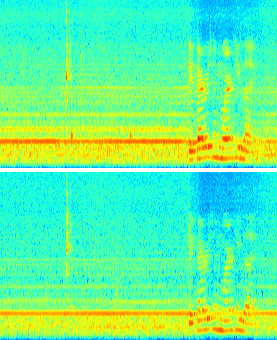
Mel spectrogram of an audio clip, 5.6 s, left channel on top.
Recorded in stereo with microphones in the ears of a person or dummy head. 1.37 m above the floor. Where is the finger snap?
45° left (ahead or behind), 6 m.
